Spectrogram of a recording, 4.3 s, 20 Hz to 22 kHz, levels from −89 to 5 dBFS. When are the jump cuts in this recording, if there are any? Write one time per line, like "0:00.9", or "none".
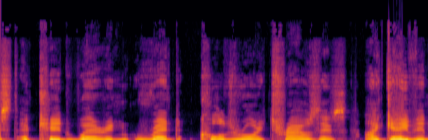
none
